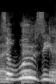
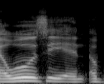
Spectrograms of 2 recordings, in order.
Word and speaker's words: Awuzie: It's like Awuzie, right? Yeah, Awuzie, but the English pronounce Awuzie.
